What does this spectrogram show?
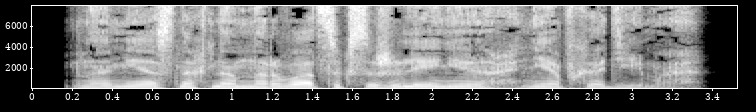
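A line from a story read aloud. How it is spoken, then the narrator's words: Sighing. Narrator (Russian): вздохнул Ид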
